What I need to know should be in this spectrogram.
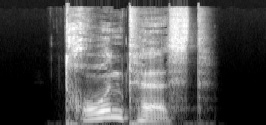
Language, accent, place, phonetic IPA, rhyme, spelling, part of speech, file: German, Germany, Berlin, [ˈtʁoːntəst], -oːntəst, throntest, verb, De-throntest.ogg
- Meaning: inflection of thronen: 1. second-person singular preterite 2. second-person singular subjunctive II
